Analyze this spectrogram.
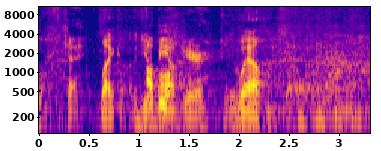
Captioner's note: laughter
